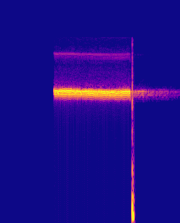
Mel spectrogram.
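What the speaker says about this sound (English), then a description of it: "Referee's had a look, and he's blown his whistle for half-time." A referee's whistle in a football video game blows for half-time as one steady, high-pitched blast of under a second, cut off by a click and followed by a faint fading ring.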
